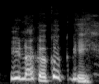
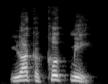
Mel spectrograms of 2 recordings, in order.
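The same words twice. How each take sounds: First: High, tearful mock protest; voice cracking. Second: Said in the usual way. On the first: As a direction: act out a voice breaking on the edge of tears. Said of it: "My voice started cracking". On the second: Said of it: "yo, my voice started shaking".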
